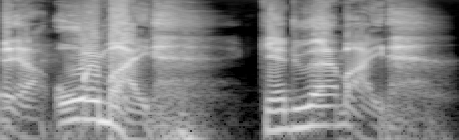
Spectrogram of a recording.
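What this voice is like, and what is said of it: Poor put-on Australian accent. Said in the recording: “speaking in an Australian accent ... which I can't do, mate.”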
